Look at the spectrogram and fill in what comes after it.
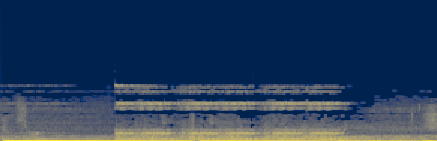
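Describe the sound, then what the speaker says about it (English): A phone ringing late at night beside a man lying in bed, a sustained electronic ringtone tone that holds loud and steady, then continues with added higher tones. "his phone begins to"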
